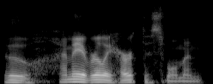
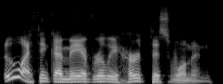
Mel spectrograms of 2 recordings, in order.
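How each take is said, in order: First: It sounds contemplative and slightly regretful. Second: It sounds fun and spicy.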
